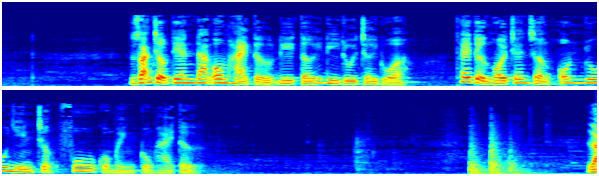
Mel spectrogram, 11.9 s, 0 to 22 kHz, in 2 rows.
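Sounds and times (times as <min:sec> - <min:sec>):
speech: 0:01.3 - 0:08.0
knocking on a door: 0:10.6 - 0:11.3.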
